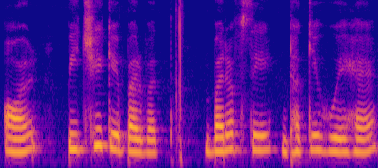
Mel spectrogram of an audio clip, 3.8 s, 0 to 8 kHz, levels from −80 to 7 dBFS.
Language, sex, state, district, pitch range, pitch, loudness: Hindi, female, Himachal Pradesh, Shimla, 200-230 Hz, 210 Hz, -17 LUFS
